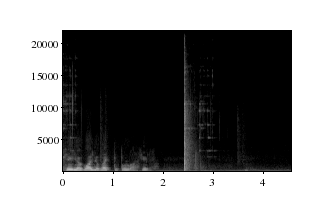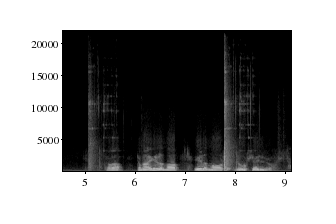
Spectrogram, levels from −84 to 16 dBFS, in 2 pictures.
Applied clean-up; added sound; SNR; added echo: none; Shatter; 15 dB; none.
